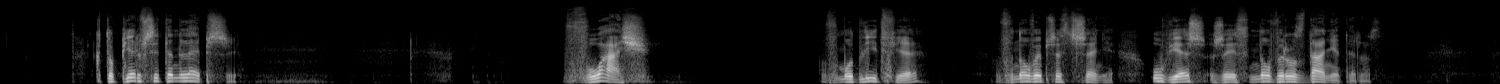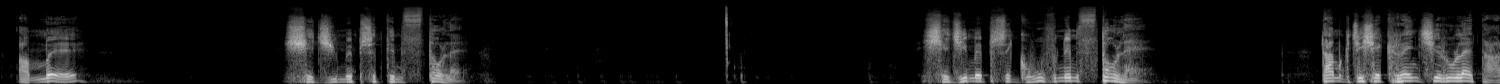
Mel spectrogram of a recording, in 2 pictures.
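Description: A man speaks with animation into a headset microphone, in bursts with pauses.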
